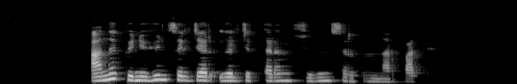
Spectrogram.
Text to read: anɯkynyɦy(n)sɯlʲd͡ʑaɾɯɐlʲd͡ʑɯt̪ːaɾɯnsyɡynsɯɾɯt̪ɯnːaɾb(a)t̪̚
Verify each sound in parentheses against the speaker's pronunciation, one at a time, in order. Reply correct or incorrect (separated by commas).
correct, correct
